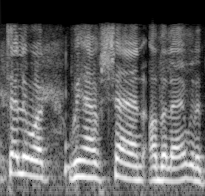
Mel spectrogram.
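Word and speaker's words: Shion: How you spell that? It's Cheyenne, S-H-I-O-N.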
